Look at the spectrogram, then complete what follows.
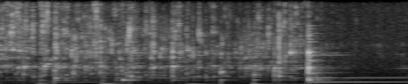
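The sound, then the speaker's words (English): Wine glugs into a glass in several quick pulses, ending with a bright clink of glass that rings on briefly. No one speaks. “Oh, well, that was quite a big glass for me.”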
